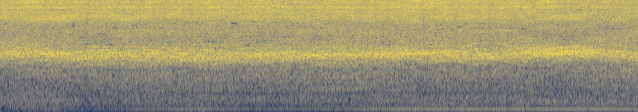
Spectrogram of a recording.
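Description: High-pressure car-wash wand spraying water onto a car's bodywork and wheel: a loud, steady hiss of the jet. A low steady hum joins about a second in.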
